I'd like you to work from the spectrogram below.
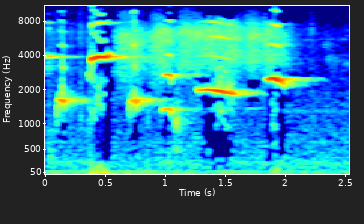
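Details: Caged pet chopi blackbird (graúna) in Brazil, singing while recognizing its owner: a short run of clear whistled notes, some sliding and falling, with a sharp high note between them and a final bright whistle.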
